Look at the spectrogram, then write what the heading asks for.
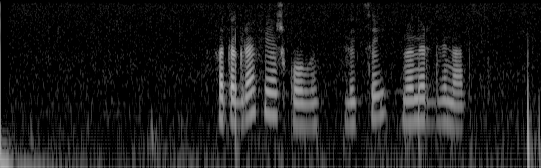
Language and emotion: Russian, neutral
